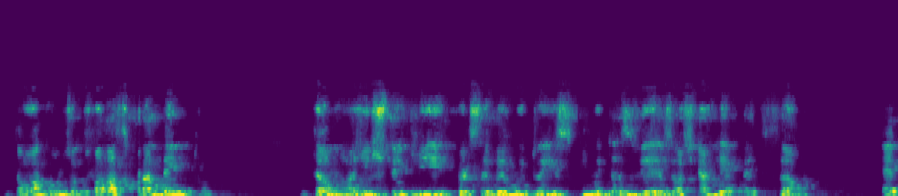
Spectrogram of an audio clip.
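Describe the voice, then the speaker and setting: A woman's voice: medium pitch, a little mellow. A woman with a Brazilian Portuguese accent talks things over in an easy, reflective way, as a hypnotherapist co-hosting a live stream. She keeps checking in with a questioning "right?". The room gives her voice a noticeable echo. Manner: reflective, loose, tags sentences with a questioning "right?". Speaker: co-host, hypnotherapist. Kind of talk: casual live-stream chat. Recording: roomy echo.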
